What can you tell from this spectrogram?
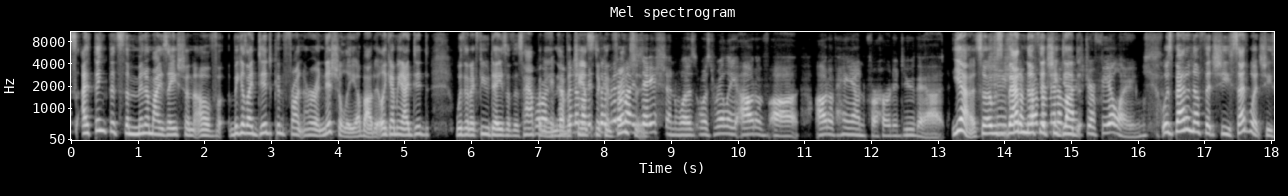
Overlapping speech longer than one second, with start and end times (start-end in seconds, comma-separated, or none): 6.9-8.7, 13.7-15.1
